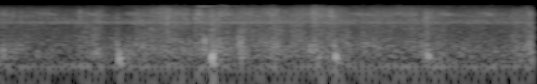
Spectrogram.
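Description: Hoofbeats of horses ridden off over the ground, one a reddish-brown Appaloosa with gray-flecked hindquarters, come as a few faint, evenly spaced thuds beneath a steady hiss.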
